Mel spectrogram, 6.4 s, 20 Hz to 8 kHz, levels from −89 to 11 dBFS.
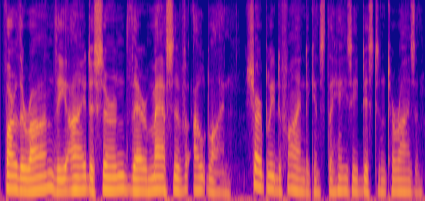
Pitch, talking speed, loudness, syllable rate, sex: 130 Hz, 140 wpm, -17 LUFS, 5.0 syllables/s, male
